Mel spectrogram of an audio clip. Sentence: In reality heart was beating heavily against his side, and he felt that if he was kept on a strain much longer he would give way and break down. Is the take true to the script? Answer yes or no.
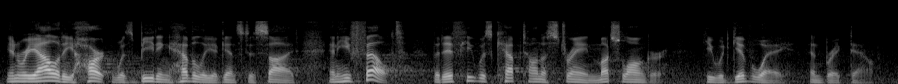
yes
